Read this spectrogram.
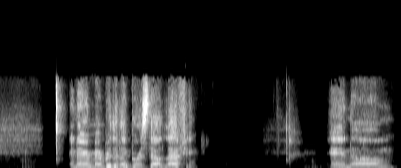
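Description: A middle-aged man speaks calmly and cheerfully over an online call.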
